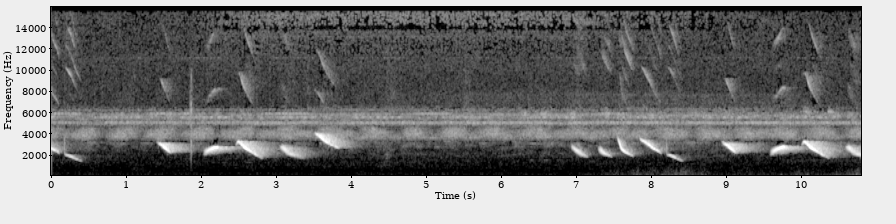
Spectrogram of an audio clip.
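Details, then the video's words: Green-winged saltator song, used for attracting partners, defending territory and communicating with others of its kind. Two bursts of loud, descending whistled notes are split by a quiet gap, over a steady high insect drone. "A HARMONIA DO TRINCA-FERRO"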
